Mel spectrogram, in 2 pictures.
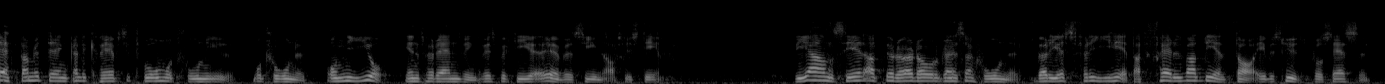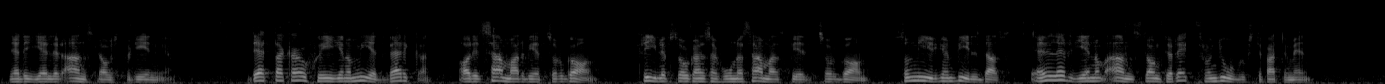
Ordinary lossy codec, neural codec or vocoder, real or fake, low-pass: none; codec, 16 kHz, 4.8 kbps, FACodec; fake; none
